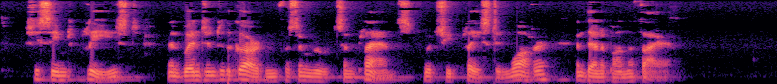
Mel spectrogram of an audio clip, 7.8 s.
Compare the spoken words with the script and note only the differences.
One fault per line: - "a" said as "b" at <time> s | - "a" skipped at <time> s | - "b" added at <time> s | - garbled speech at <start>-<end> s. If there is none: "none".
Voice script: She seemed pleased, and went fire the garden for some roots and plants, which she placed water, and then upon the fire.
- "fire" said as "into" at 2.0 s
- "in" added at 5.0 s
